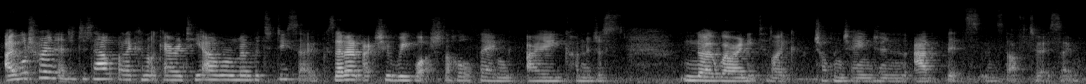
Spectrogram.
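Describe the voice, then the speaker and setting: With a fairly low, slightly bright voice, she talks briskly with vocal fry, fairly even intonation, and hardly a pause. She's a podcast host in her thirties, a bit stuffed up from a cold, rambling through casual chat with lots of ums and self-corrections. Faint ambient noise fills an echoey room.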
